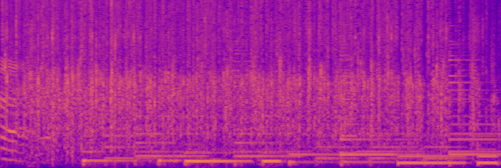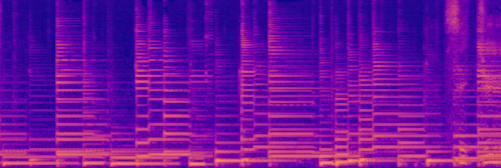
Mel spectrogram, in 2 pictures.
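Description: Loud, dense audience applause fills the first half, with a few sustained musical notes beneath it; the clapping then stops abruptly and lively instrumental music carries on alone.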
